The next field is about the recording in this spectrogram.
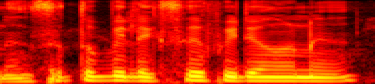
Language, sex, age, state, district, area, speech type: Bodo, male, 18-30, Assam, Baksa, rural, spontaneous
